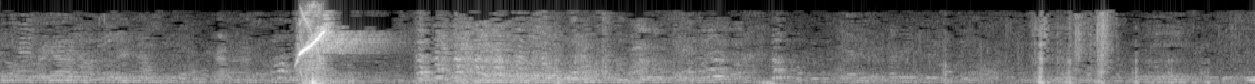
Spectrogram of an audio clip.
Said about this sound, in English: Whistle.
